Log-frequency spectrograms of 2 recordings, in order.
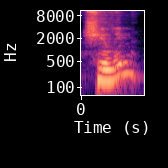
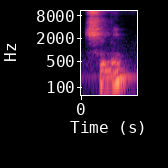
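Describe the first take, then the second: First: "chilim" higher, with a heavy hard ch; "chilim" opening on tongue-to-palate hard ch; wrong hard ch. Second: "chilim" quieter, with a light soft ch; quiet "chilim" opening on soft consonant. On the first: Teacher showing what not to say, hard ch in "chilim". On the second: Teacher correcting for learners, soft ch in "chilim". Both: Shown as a demonstration. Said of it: "not chilim".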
